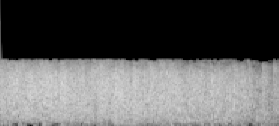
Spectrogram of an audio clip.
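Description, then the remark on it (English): A studio audience applauds steadily, a dense, sustained wash of clapping from many hands that holds at an even loudness for several seconds before easing slightly at the end, with no talking, after a panellist waves at them. “The audience applauded because I waved at them.”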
